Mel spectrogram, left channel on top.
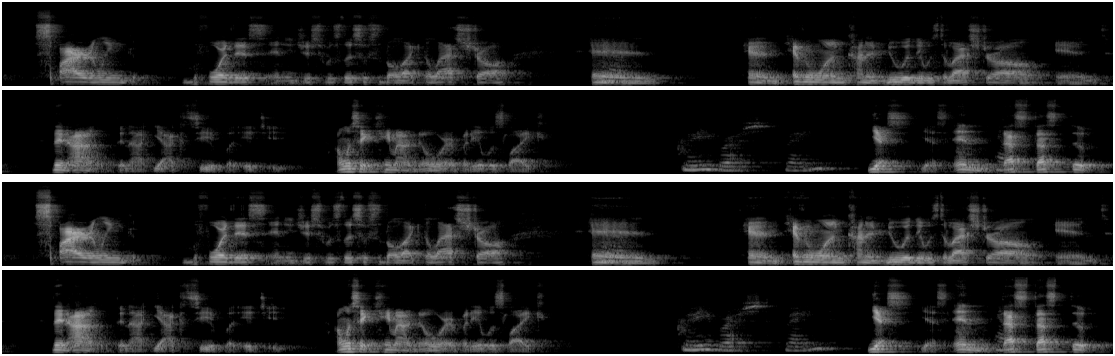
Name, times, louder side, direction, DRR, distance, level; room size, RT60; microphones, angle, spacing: voice 1, 0.3-1.4 1.8-5.1 5.9-6.5 7.4-11.1 11.6-13.9 14.4-16.4 19.8-22.0, right 3 dB, 20° right, 10 dB, 0.7 m, -32 dB
voice 2, 5.9-6.2 17.9-19.4 21.0-21.2, right 1 dB, 40° right, 2 dB, 1.3 m, -43 dB
12.5 x 8.4 x 3.7 m, 0.74 s
head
